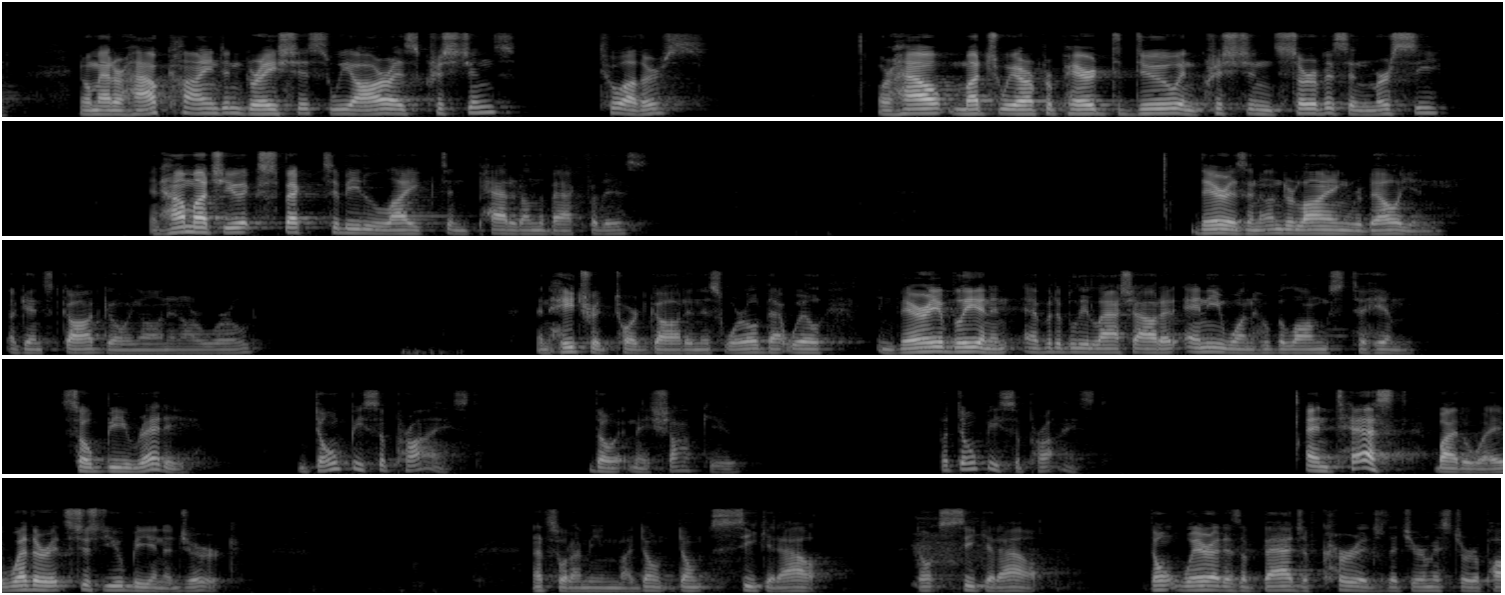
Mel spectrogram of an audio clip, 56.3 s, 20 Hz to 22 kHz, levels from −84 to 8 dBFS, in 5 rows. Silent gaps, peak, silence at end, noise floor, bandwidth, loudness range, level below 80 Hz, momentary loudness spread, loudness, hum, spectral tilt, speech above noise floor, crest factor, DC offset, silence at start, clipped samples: none; -10 dBFS; 0 s; -86 dBFS; 7.8 kHz; 16 LU; -84 dBFS; 18 LU; -34 LUFS; none; -4 dB/octave; 52 dB; 26 dB; under 0.1%; 0.6 s; under 0.1%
